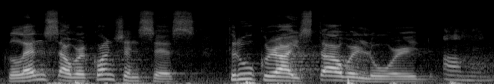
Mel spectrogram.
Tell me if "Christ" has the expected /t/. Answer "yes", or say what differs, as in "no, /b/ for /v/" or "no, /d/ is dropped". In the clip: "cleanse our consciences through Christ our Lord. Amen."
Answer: yes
